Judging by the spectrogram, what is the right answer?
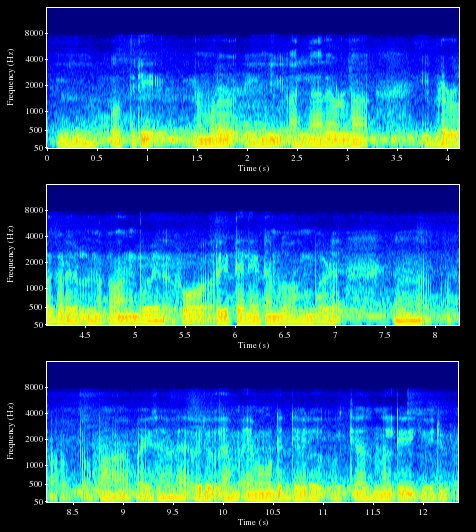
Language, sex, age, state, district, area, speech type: Malayalam, male, 18-30, Kerala, Idukki, rural, spontaneous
